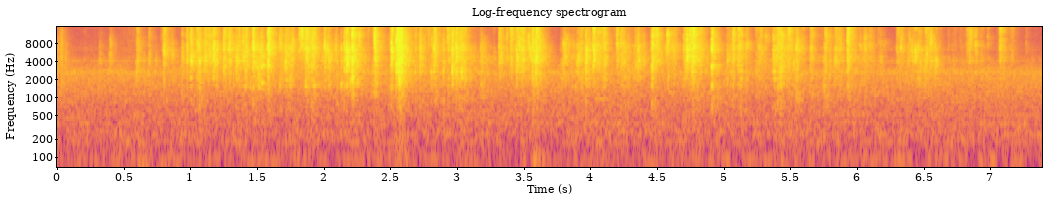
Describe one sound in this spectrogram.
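A foil card pack crinkles and tears as hands open it.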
